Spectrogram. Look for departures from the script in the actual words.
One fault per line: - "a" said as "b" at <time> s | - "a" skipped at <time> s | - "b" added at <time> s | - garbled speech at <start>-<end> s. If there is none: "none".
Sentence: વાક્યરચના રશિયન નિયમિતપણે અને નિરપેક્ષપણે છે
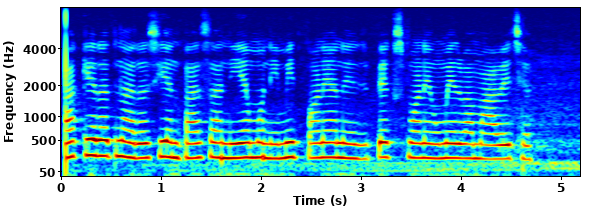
- "ભાષા નિયમો" added at 1.2 s
- "ઉમેરવામાં આવે" added at 3.7 s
